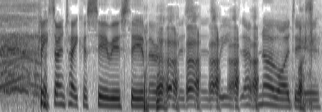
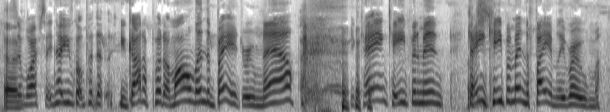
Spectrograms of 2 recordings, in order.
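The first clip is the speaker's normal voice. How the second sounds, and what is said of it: Put-on Texan accent. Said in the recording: “That's pretty good, yeah. Is that Texan? ... That was Texan. ... that was a Texan accent, yeah.”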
